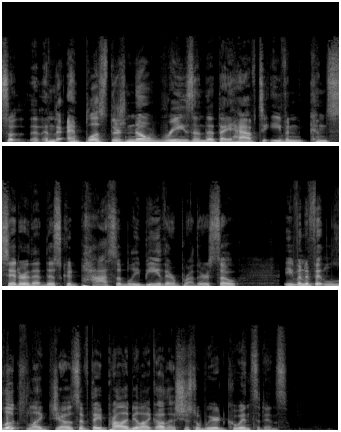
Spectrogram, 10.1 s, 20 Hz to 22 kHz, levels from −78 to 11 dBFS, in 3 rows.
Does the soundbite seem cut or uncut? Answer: uncut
